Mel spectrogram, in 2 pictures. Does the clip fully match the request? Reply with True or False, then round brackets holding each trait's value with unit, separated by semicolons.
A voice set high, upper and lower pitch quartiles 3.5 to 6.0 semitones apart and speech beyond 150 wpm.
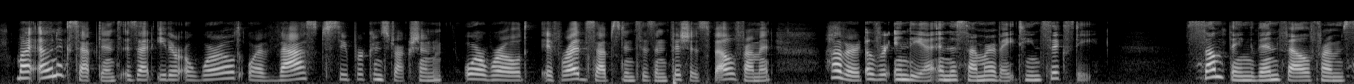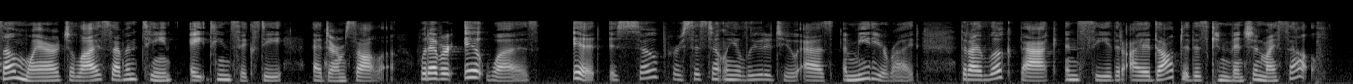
False (205 Hz; 4.1 semitones; 145 wpm)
